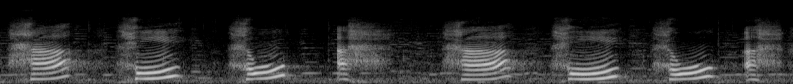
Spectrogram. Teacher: suara ha ini ada sedikit istimewanya. Istimewanya adalah dia memiliki suara seperti suara berdesir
